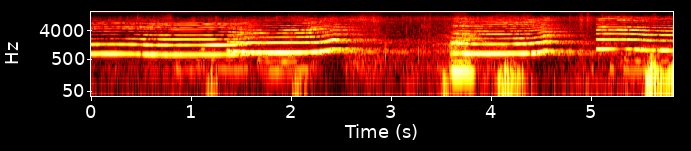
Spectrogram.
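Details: An indri in Andasibe-Mantadia National Park, Madagascar, in 2016 gives long, wailing horn-like notes that hold steady, then swoop upward in pitch. A baby indri was spotted just afterwards.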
